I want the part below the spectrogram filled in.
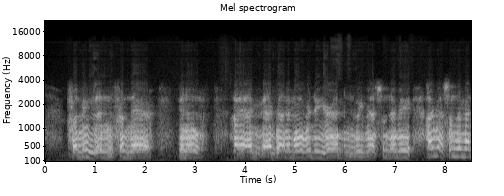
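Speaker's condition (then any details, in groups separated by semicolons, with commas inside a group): Throat cancer; voice described as practically gone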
